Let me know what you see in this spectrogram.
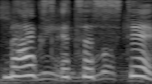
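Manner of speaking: high-pitched talking through laughter. Retelling a rider talking to her scared horse, imitating laughing while talking. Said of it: "she's laughing, going".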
